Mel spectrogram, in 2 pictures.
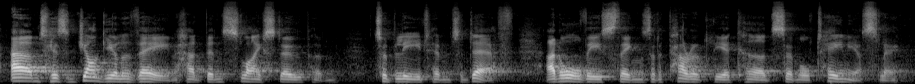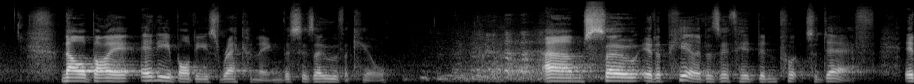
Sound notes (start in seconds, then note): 13.4 audience laughing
